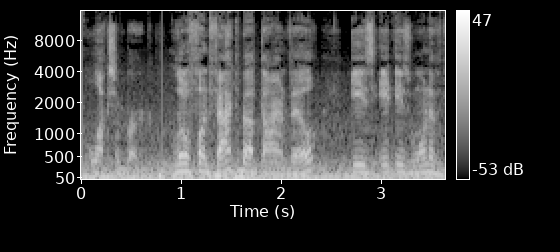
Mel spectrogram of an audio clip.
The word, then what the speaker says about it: Thionville: It needs to come quickly, but it is going to be Thionville, or maybe how you pronounce it in French, Thionville.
